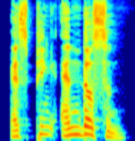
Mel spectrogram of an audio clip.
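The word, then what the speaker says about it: Esping-Andersen: 어, 여기 에스핑 안 뭐 에스핑 안데르센이라고 여기를 읽어도 되고 또 뭐 다르게 읽으면 앤더슨이라고 읽어도 돼요. 에스핑 앤더슨.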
